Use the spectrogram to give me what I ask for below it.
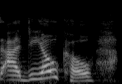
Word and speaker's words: dioko: I press on two different times in this segment of scripture, and it is a word that means, it's dioko, it's how you would say the word. If you like to write down words like this, it's Greek D-I-O-K-O. Dioko, has two long O's there.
